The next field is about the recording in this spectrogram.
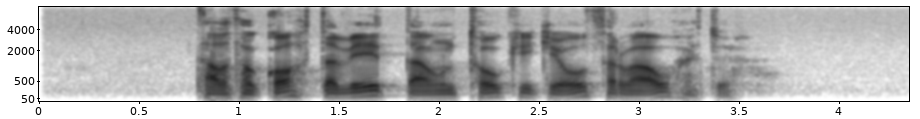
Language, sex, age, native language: Icelandic, male, 30-39, Icelandic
